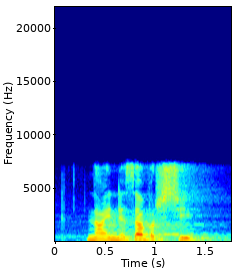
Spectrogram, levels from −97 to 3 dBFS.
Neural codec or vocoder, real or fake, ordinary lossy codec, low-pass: none; real; Opus, 64 kbps; 7.2 kHz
